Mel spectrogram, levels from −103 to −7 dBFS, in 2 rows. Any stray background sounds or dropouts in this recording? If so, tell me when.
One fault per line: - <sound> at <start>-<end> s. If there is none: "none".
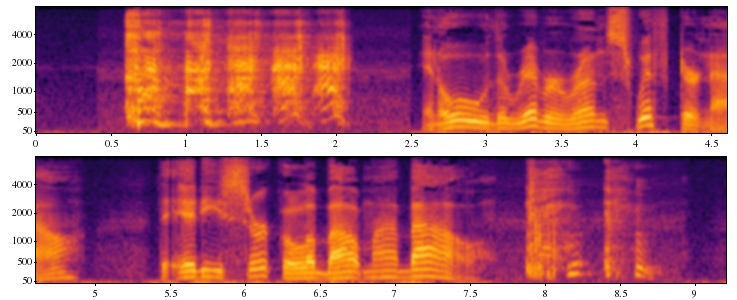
- laugh at 0.6-2.1 s
- cough at 7.9-8.8 s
